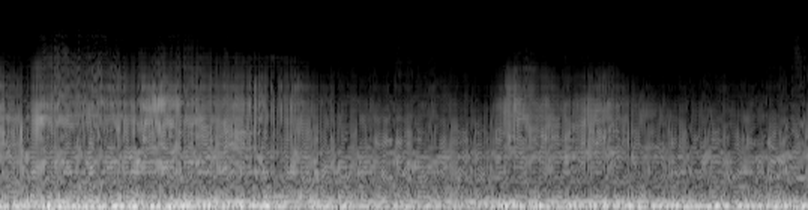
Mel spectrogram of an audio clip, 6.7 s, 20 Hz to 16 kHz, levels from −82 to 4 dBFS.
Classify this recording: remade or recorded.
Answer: remade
